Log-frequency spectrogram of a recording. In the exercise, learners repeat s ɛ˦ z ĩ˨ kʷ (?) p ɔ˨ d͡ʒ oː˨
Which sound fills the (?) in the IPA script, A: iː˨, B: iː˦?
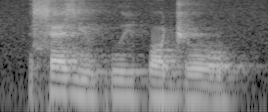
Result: A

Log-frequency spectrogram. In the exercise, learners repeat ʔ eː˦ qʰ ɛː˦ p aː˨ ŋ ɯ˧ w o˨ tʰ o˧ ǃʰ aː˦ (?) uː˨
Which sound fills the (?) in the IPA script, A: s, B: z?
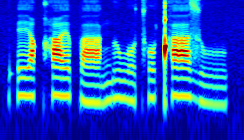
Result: B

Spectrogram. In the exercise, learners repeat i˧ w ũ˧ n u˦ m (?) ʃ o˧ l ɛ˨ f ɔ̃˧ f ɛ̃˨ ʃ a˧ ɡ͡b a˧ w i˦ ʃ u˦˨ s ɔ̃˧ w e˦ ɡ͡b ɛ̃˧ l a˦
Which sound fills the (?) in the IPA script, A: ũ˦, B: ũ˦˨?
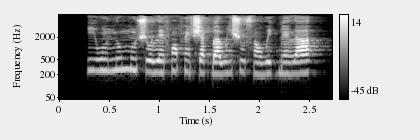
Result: B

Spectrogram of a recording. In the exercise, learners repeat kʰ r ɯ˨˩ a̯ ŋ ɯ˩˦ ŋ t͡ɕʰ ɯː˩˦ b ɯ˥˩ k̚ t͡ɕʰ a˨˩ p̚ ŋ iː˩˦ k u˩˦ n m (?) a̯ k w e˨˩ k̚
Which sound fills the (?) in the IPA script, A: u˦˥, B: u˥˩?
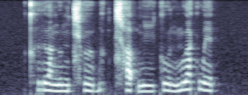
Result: A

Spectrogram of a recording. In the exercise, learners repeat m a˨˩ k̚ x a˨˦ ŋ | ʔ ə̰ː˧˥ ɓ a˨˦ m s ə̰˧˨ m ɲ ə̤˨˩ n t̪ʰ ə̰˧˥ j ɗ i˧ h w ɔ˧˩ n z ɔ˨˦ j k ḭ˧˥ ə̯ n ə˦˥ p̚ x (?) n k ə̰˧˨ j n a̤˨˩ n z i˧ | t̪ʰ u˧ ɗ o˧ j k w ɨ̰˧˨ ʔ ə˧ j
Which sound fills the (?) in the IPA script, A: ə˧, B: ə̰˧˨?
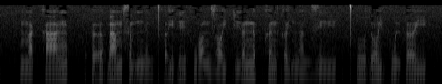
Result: A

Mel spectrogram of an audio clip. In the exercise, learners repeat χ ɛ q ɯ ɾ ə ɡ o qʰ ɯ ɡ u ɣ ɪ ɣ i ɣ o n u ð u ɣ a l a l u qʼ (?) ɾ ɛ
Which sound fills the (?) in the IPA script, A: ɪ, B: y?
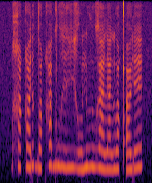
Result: B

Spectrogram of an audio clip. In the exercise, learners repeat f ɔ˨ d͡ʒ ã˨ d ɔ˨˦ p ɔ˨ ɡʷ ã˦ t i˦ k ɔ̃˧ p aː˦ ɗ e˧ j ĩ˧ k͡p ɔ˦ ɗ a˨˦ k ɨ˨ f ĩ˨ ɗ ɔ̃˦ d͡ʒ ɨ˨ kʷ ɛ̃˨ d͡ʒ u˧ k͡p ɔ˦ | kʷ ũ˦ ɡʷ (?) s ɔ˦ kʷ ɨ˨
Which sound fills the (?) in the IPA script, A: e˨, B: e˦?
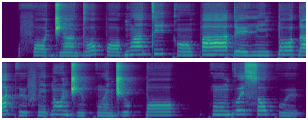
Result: B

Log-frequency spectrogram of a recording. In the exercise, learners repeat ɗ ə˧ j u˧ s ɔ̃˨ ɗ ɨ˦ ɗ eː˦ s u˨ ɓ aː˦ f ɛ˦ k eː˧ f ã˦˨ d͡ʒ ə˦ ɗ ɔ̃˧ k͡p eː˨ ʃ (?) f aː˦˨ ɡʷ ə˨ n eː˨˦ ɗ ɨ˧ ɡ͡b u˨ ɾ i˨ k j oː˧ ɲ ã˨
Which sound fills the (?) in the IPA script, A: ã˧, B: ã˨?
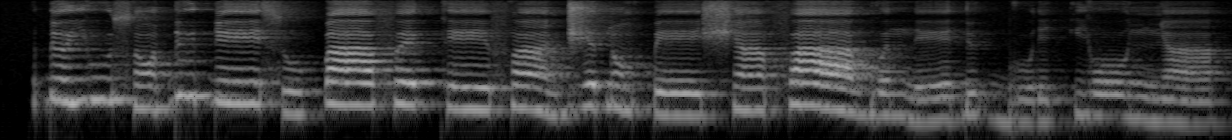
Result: A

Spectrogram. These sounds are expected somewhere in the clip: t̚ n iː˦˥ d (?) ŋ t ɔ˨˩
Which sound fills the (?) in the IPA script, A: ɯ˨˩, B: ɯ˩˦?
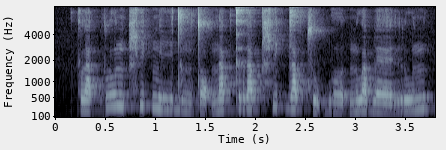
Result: A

